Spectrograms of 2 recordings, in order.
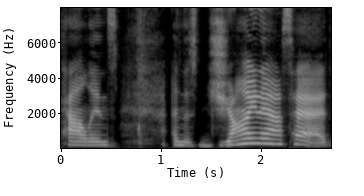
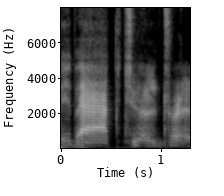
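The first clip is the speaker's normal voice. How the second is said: rasping, sinister, super creepy horror-creature villain voice; 2 semitones lower than usual. Describing a thing that comes through the door, imitating a super creepy voice. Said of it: "he's got a super creepy voice".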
